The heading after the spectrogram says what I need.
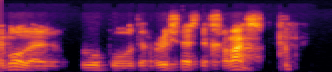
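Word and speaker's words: Hamas: Ahora que está tan de moda el grupo terrorista este jamás. Ahí la H en español no se pronuncia, sin embargo sí se pronuncia porque es un extranjerismo.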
